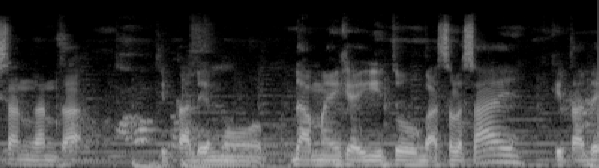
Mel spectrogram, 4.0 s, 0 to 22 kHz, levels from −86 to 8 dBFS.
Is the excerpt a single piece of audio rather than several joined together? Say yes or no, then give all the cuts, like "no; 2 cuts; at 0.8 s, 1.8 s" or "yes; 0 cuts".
yes; 0 cuts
